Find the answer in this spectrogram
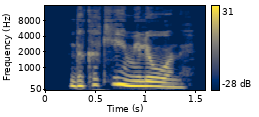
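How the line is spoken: Sigh. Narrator (Russian): вздохнула я

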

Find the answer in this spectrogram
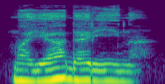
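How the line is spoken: Husky, admiring male voice. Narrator (Russian): В его хрипловатом, ласкающем мой слух голосе звучало восхищение

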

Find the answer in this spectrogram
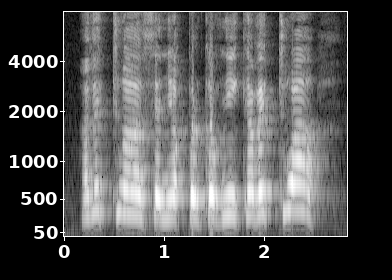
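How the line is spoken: Crowd shouting together. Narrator (French): s'écrièrent tous ceux qui faisaient partie du polk de Taras

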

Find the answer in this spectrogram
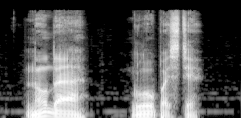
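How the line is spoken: Wooden, flat voice. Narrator (Russian): деревянным голосом отозвался Александр Алексеевич

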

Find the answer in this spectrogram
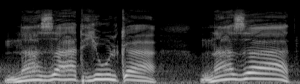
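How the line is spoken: Shout. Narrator (Russian): крикнул ей Макс

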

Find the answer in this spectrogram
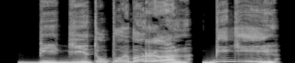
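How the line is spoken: Growl. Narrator (Russian): прорычал Илья

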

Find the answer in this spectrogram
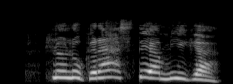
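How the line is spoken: Group shouting happily. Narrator (Spanish): gritaron felices todos

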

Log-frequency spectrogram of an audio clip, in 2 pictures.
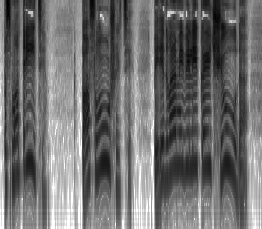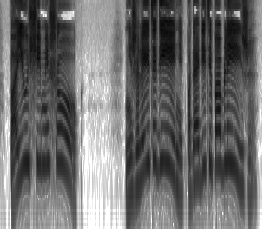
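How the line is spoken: Loud shouting. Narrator (Russian): он принялся кричать громким голосом

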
